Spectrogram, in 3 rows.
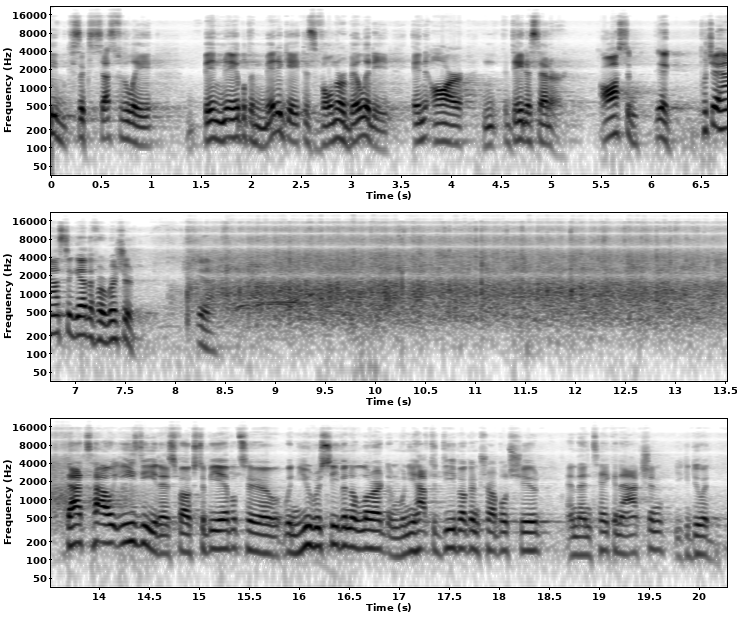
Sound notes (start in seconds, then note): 6.3 applause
